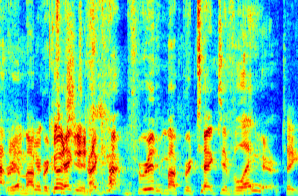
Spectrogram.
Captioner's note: laughing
